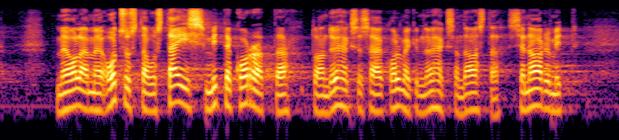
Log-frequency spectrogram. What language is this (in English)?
Estonian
